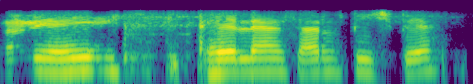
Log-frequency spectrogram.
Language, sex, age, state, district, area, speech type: Hindi, male, 18-30, Uttar Pradesh, Mirzapur, urban, conversation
